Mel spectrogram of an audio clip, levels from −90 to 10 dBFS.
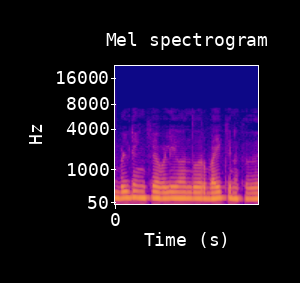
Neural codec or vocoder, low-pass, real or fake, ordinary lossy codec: none; 7.2 kHz; real; none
